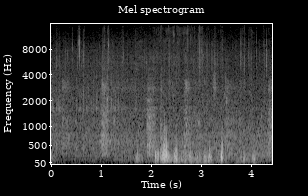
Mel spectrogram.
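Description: Brant calling: a quick run of short, low, guttural notes from about two to three and a half seconds in, over a faint background hiss.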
